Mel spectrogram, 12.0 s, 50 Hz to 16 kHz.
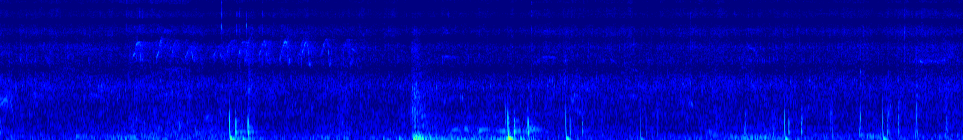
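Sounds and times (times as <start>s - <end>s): low outdoor background: 0.0s - 12.0s
low thumps on microphone: 2.8s - 3.3s, 6.3s - 7.3s.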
